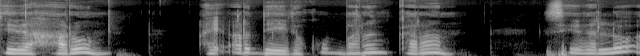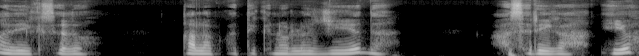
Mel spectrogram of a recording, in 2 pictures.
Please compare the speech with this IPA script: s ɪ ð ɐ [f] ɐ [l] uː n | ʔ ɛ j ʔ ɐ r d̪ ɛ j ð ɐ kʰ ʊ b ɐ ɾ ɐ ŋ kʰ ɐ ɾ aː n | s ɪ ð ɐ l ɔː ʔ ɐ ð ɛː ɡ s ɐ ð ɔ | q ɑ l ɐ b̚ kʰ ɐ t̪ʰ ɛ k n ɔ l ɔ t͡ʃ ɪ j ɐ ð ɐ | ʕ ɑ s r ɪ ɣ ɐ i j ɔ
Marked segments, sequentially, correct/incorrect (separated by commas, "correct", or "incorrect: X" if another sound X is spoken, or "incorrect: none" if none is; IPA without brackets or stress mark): incorrect: h, incorrect: ɾ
